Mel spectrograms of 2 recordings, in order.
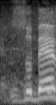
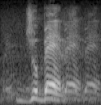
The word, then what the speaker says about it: جبیر: پر 50 صحابہ کو عبداللہ ابن زبیر نہیں بلکہ جبیر، جیم سے جبیر، تھوڑا سا آج کل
